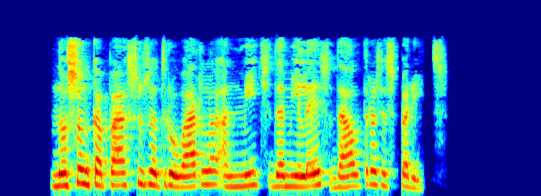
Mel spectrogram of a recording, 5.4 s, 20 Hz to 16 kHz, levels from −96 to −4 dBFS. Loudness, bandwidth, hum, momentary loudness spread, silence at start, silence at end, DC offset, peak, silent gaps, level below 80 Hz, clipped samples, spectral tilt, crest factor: -16 LUFS; 8 kHz; none; 9 LU; 0.5 s; 1 s; under 0.1%; -2 dBFS; 4.26-4.33 s; -64 dBFS; under 0.1%; -3.5 dB/octave; 16 dB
